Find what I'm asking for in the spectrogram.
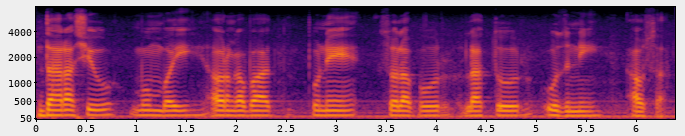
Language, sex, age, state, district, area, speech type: Marathi, male, 45-60, Maharashtra, Osmanabad, rural, spontaneous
